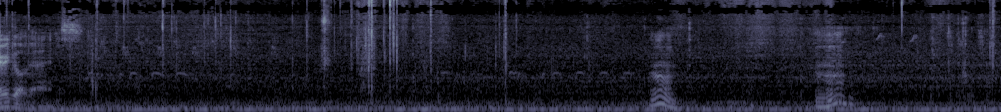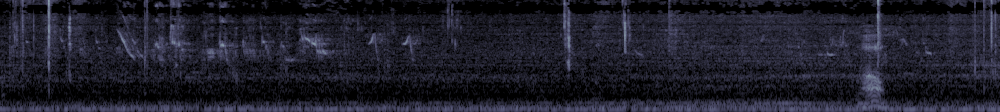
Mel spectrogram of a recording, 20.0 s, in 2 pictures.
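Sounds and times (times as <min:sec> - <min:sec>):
low steady rumble: 0:00.0 - 0:20.0
faint bird chirps: 0:00.5 - 0:03.0, 0:04.0 - 0:14.3.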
